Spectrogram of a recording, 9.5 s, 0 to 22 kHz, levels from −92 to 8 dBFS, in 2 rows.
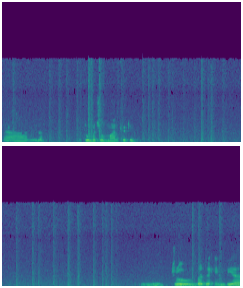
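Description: No technical faults can be heard in the speech, and the only thing beneath it is the room's own background noise, sitting about 23 dB below the voice as part of the recording itself.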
